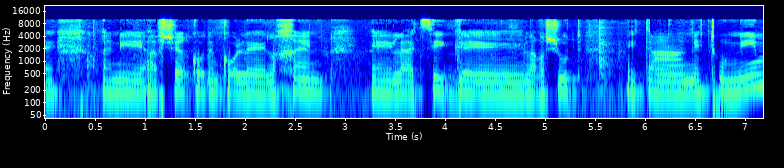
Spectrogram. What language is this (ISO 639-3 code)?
heb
